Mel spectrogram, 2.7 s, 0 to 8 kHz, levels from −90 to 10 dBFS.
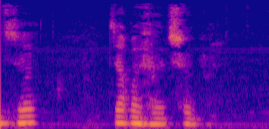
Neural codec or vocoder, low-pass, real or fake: none; 7.2 kHz; real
